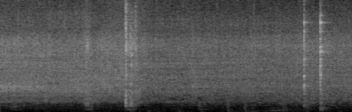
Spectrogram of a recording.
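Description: Cucumber frying lightly in a pan for a Telugu pachadi, a soft continuous sizzle with a few sharp clinks and stirring knocks near the end.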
